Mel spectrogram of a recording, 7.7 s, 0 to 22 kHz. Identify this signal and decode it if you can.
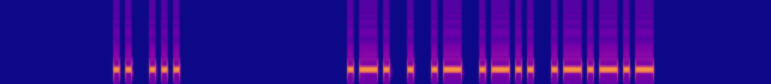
Morse code, heard as a keyed tone, about 20 wpm, 700 Hz. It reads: IS REAL.
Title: 4x Word-Spacing - Sentences from Top 300 Words - 20wpm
